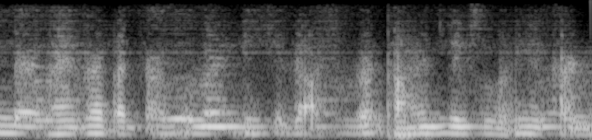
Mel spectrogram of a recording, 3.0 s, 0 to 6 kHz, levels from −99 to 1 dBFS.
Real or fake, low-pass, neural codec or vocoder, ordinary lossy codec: fake; 5.4 kHz; codec, 44.1 kHz, 0.9 kbps, DAC; none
